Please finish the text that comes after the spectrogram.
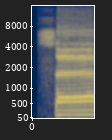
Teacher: سا الف مدہ ہے، 1 الف کے برابر کھینچ کر پڑھیں گے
